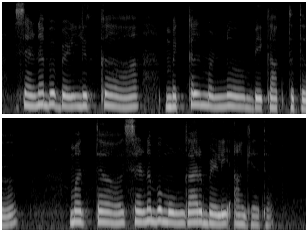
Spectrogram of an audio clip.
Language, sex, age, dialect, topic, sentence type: Kannada, male, 25-30, Northeastern, agriculture, statement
